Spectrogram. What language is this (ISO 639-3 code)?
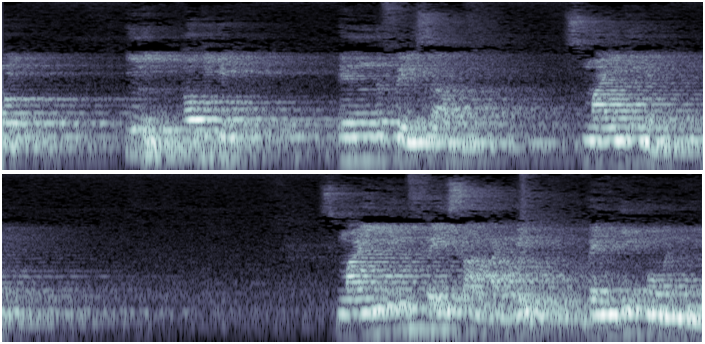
ron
